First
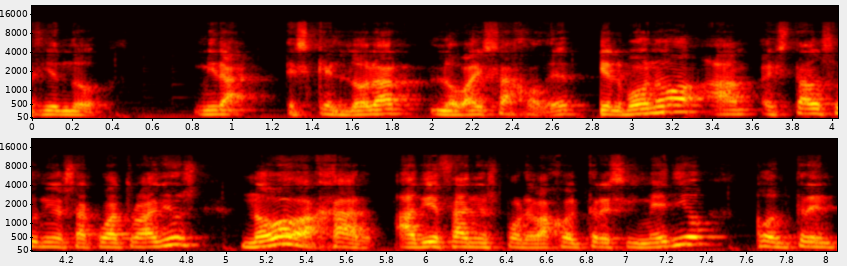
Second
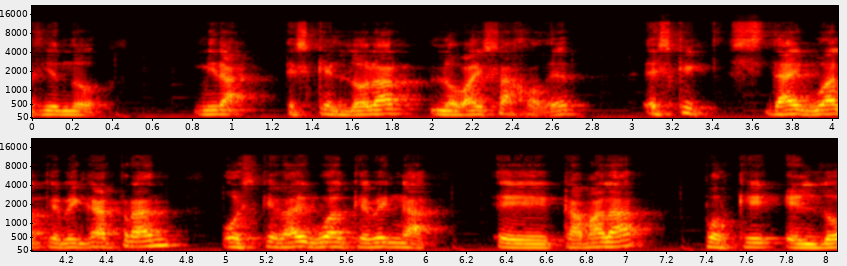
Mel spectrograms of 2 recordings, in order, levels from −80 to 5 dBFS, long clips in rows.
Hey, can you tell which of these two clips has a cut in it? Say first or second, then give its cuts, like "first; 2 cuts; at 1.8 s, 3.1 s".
first; 2 cuts; at 2.8 s, 5.8 s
